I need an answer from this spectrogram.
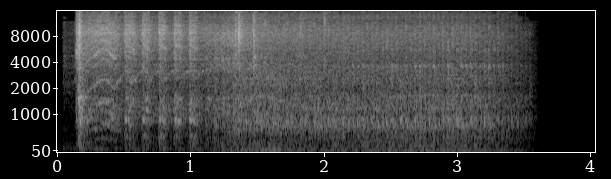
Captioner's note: car engine starting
